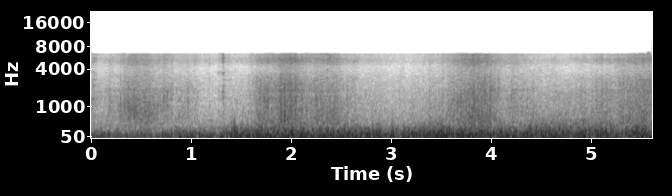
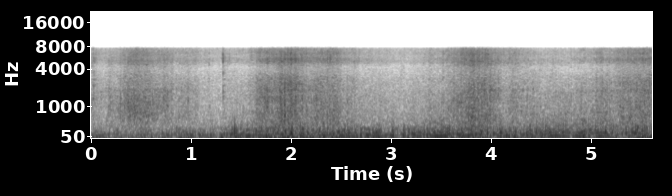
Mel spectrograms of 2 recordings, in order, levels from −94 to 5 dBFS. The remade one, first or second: second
